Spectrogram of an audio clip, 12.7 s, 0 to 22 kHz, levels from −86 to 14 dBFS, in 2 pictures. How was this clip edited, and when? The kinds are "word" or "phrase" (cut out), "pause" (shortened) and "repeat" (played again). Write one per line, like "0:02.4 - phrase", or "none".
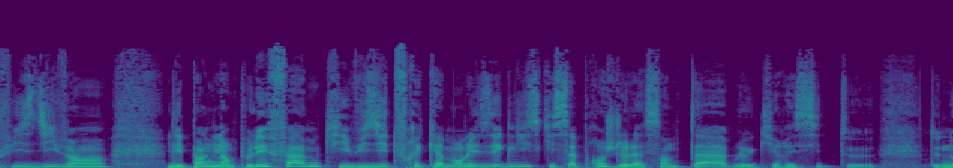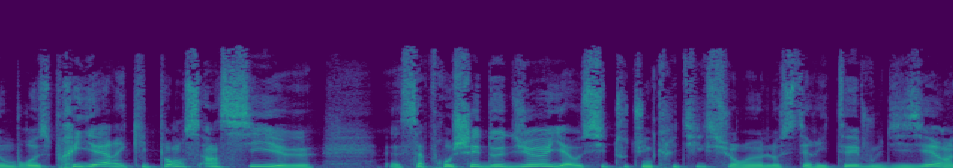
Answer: none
